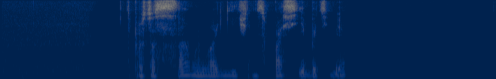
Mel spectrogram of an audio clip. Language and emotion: Russian, neutral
